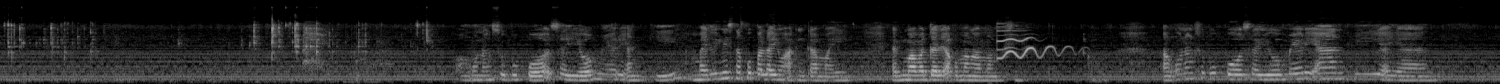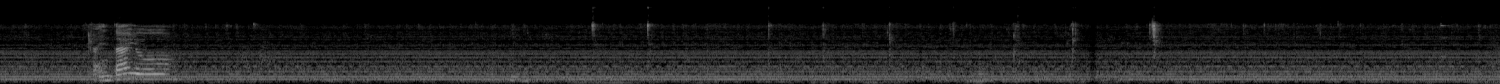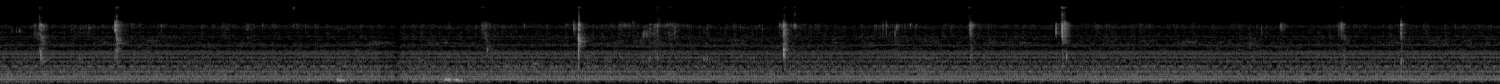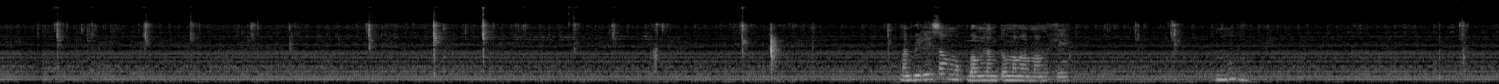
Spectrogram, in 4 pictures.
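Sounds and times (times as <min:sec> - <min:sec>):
electrical hum: 0:00.0 - 0:59.9
mouth eating clicks and smacks: 0:22.7 - 0:26.7, 0:34.7 - 0:35.0, 0:37.8 - 0:38.1, 0:40.5 - 0:40.8, 0:45.4 - 0:48.0, 0:48.6 - 0:51.8, 0:56.3 - 0:57.0.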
